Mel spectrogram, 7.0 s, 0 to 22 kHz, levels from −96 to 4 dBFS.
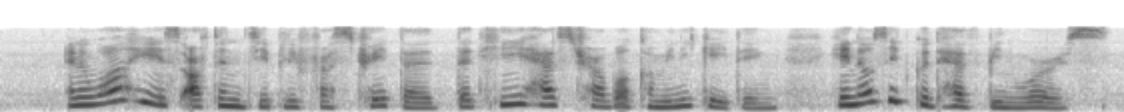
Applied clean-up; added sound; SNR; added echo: none; none; none; none.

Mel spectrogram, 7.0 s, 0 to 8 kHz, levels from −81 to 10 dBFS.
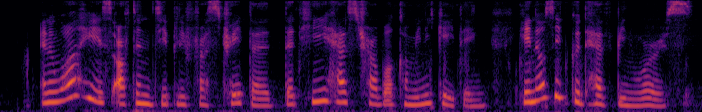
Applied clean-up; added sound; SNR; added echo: neural separator model SepFormer DNS4.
